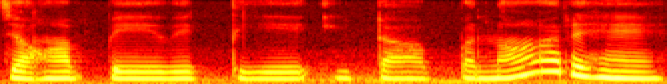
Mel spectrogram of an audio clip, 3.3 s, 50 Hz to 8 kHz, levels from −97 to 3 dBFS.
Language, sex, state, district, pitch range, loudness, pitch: Hindi, female, Jharkhand, Ranchi, 190-205 Hz, -15 LUFS, 195 Hz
